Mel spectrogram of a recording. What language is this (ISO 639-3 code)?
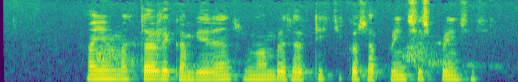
spa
